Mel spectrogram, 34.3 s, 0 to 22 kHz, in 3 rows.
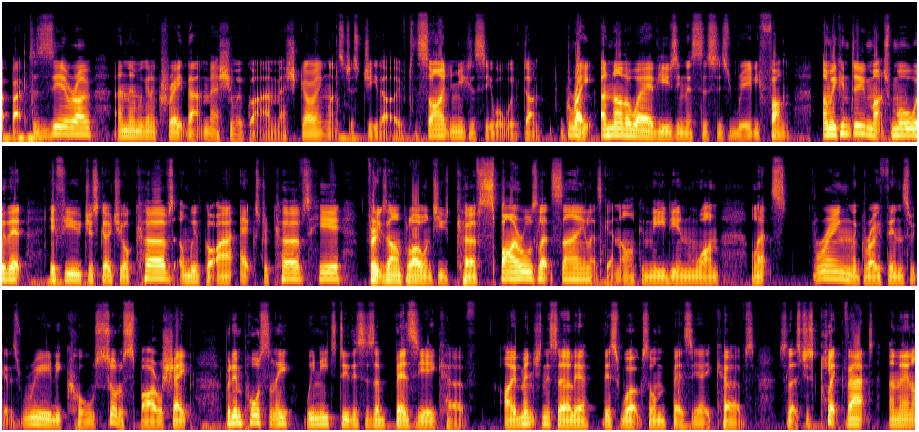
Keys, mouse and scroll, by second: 0.1 0, 0.2 Return, 2.4 middle click, 4.1 g, 4.9 shift+middle click, 5.1 middle click, 6.6 scroll down 1, 7.0 shift+middle click, 7.3-8.0 scroll up 1, 10.2 Delete, 10.4 shift+middle click, 10.8-11.5 scroll up 1, 11.7 shift+middle click, 13.0 shift+a, 19.7 shift+middle click, 24.8 middle click, 25.8 shift+middle click, 32.2 middle click, 32.9 shift+middle click, 33.8 scroll down 1, 34.1 shift+middle click.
